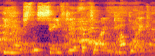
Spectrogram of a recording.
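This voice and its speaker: A woman delivers scripted news narration as a reporter. The sound is a little distant from the microphone, with clear background noise behind her voice. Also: fairly high pitch, sing-song, brisk.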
